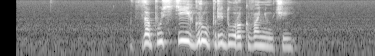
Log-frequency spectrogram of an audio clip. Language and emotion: Russian, angry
